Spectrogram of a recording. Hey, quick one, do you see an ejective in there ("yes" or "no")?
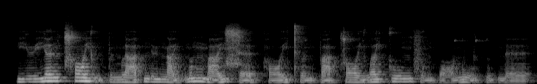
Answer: no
